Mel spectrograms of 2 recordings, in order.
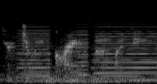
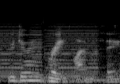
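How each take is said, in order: First: It is said in a soft whisper. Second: It is said in a normal voice.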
